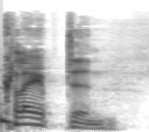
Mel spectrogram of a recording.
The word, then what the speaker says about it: Clapton: Clapton.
